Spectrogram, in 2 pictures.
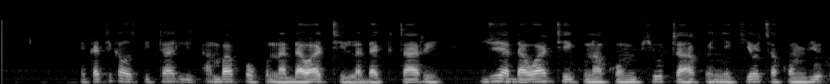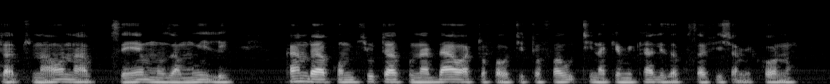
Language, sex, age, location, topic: Swahili, male, 18-24, Nairobi, health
